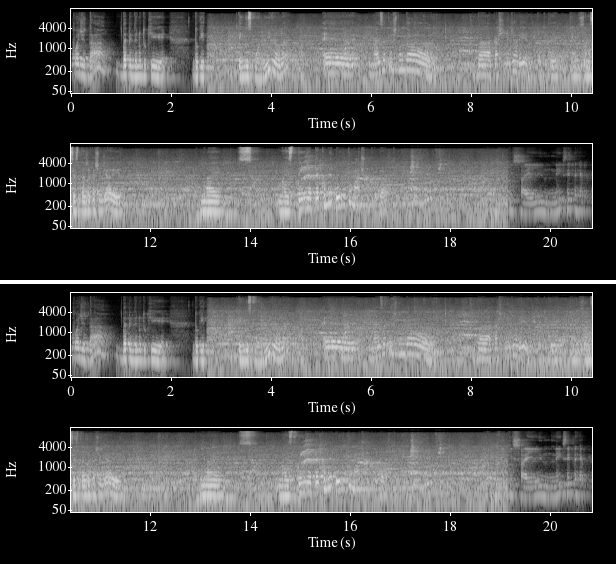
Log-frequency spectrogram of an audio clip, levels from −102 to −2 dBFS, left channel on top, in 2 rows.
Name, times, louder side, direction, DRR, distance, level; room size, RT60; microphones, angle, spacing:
voice 1, 0.0-2.7 3.1-4.4 5.0-7.3 8.0-11.5 13.0-14.0 14.5-16.8, left 2 dB, 35° left, 6 dB, 2.4 m, -28 dB
sound 1, 2.7-19.2, right 1 dB, 10° right, 2.7 m, -32 dB
voice 2, 12.8-13.5 14.9-15.3 18.6-20.7, right 2 dB, 45° right, 6 dB, 4.9 m, -39 dB
28.0 x 16.5 x 9.6 m, 0.63 s
head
